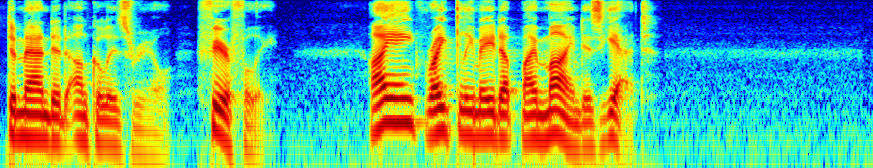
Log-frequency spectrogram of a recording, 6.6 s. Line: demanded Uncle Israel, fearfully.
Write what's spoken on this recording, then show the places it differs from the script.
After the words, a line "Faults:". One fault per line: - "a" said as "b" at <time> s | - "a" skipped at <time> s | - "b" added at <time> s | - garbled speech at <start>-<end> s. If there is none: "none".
demanded Uncle Israel, fearfully. "I ain't rightly made up my mind as yet
Faults:
- "I ain't rightly made up my mind as yet" added at 2.8 s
